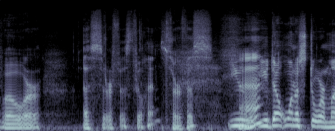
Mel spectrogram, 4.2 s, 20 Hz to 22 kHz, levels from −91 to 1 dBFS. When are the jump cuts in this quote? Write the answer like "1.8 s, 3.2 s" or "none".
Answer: 1.7 s, 2.9 s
